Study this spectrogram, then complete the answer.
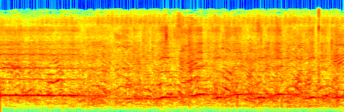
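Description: A long wooden folk flute plays a steady, wavering melody in a large echoing hall.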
